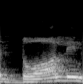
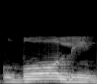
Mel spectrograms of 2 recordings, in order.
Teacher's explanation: اصل لفظ ہے کہ ضالین، یعنی یہ زبان کا جو پچھلا کنارہ ہے، دائیں ہو یا بائیں ہو، کوئی بھی ایک اٹھا کر اوپر کی دائیں یا بائیں داڑوں کی جڑ میں لگائیں گے تو اس وقت لفظ ضاد ادا ہوگا صحیح طور پر۔ اس کی پریکٹس کرنے سے یہ صحیح طور پر ادا ہو جاتا ہے۔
